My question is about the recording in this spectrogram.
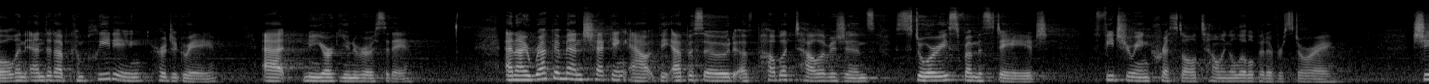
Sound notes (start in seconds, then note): none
